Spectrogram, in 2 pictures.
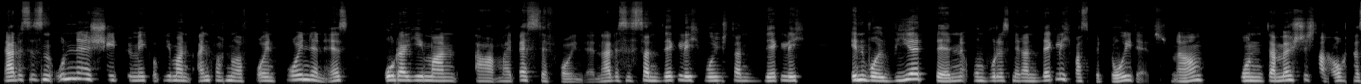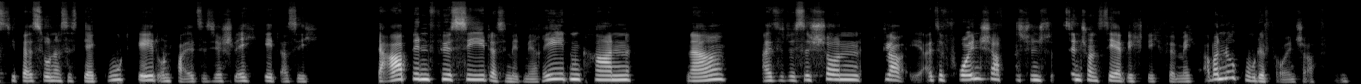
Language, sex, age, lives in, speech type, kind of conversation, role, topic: German, female, 45-49, United States, conversation, unstructured, none, Was macht für dich einen guten Freund oder eine gute Freundin aus?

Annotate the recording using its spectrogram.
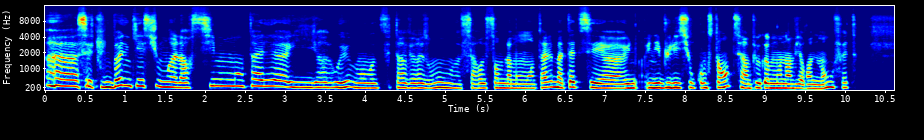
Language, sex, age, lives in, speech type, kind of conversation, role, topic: French, female, 45-49, France, conversation, advice, user, Pourquoi ai-je du mal à ranger et à entretenir mon espace au quotidien ?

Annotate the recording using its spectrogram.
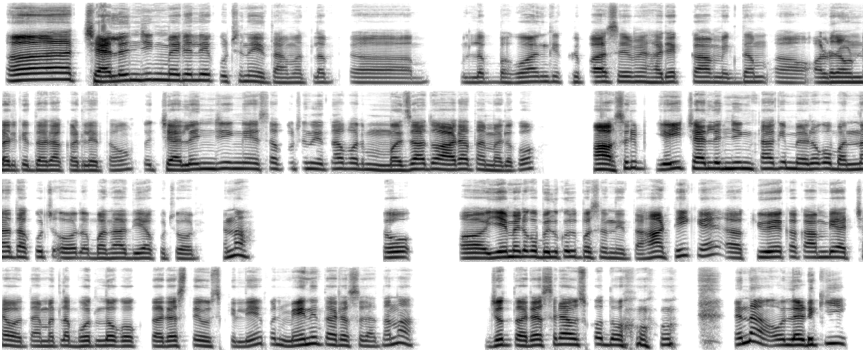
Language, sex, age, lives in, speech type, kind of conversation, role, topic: Hindi, male, 25-29, India, conversation, podcast, guest, Apni pehli naukri ka experience kaisa tha?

